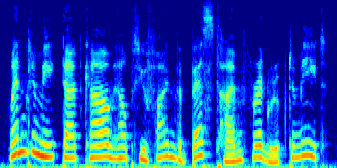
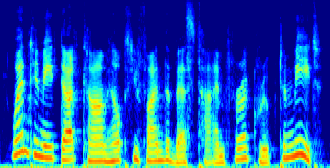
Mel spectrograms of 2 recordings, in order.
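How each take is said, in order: First: The voice sits higher and more open. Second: The voice sits low and deep. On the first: "Larynx up. Voice open" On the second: "It's low actually"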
